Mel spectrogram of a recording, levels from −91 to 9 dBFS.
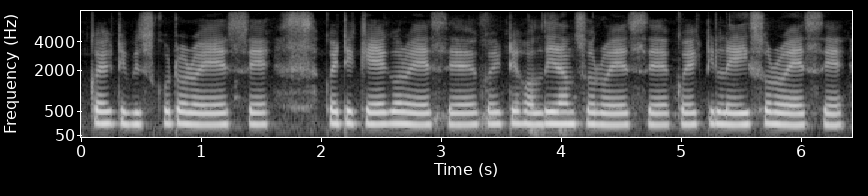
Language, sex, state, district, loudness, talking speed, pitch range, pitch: Bengali, female, Assam, Hailakandi, -13 LUFS, 140 wpm, 225-240 Hz, 235 Hz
